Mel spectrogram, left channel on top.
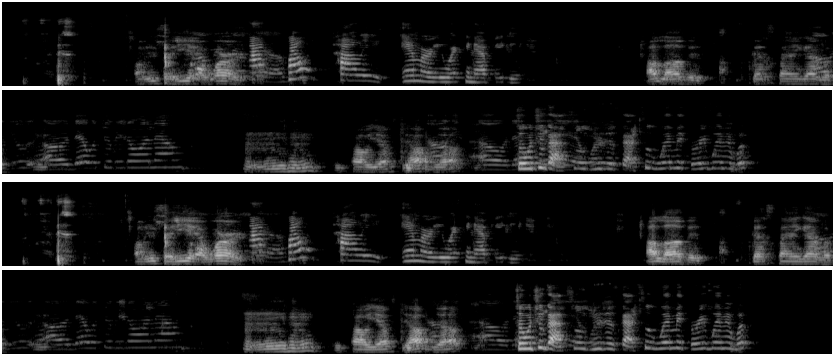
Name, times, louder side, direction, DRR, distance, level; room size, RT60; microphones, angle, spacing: voice 1, 0.4-0.7 13.4-15.7, right 3 dB, 50° right, 0.5 m, -30 dB
voice 2, 1.3-2.4 6.4-7.0 7.5-8.3 10.7-11.5 11.8-12.9 15.6-15.7, right 5 dB, 90° right, 0.7 m, -30 dB
voice 3, 1.9-2.8 8.1-10.1 12.6-14.4, left 4 dB, 80° left, 1.0 m, -46 dB
voice 4, 2.5-5.2 8.6-8.8 12.3-12.7, left 1 dB, 10° left, 0.3 m, -34 dB
2.4 x 2.2 x 3.5 m
head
